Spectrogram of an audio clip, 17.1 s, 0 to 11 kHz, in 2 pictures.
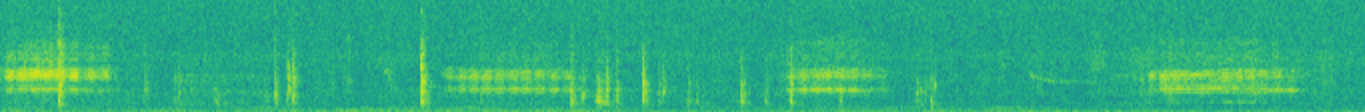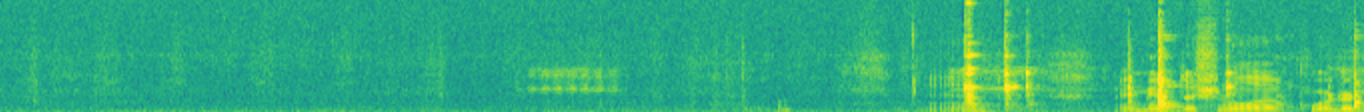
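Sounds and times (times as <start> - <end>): farm animals bleating: 0.0 - 0.8, 2.7 - 3.7, 4.9 - 5.6, 7.1 - 8.2, 11.8 - 12.6.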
